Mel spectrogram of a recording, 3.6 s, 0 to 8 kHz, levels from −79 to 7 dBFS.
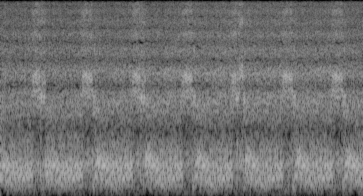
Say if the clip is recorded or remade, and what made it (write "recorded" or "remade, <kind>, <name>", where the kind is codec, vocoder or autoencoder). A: recorded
